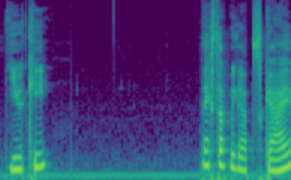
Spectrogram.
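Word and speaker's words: 雪: Next we have snow, which has the rain kanji inside of it on top and then the e, pronounced yuki.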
